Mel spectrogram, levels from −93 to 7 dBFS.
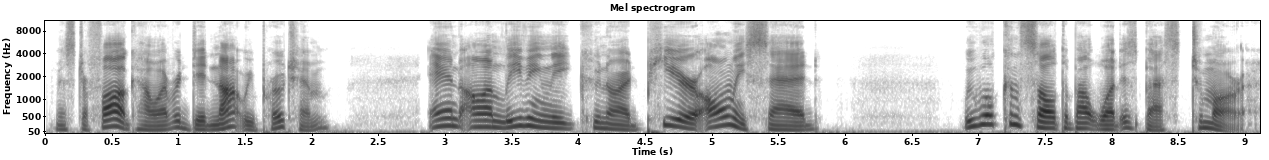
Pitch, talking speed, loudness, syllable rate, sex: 155 Hz, 160 wpm, -19 LUFS, 4.7 syllables/s, female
